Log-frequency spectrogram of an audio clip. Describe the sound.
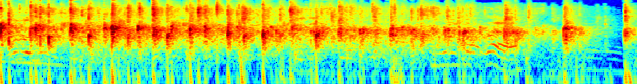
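A room full of people claps steadily, dense overlapping hand claps forming sustained applause, with some murmuring voices mixed in beneath it.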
